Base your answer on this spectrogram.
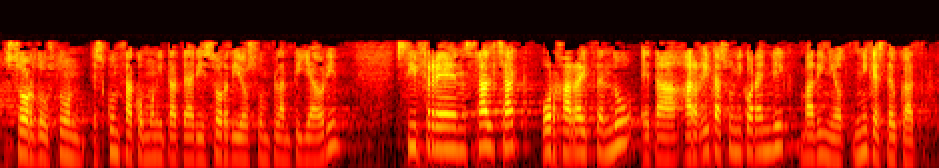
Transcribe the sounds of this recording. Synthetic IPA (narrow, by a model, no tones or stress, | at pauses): so̞ɾðusune̞skunt͡sako̞munit̪at̪e̞aɾiso̞ɾð̞io̞sumplant̪iʎao̞ɾi | sifɾe̞ːnsalt͡sako̞ɾʝarajt͡se̞nd̪ue̞t̪aaɾɣ̞it̪asuniko̞ɾajnd̪ikbaðiɲo̞t̪nike̞zd̪e̞wkat̪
